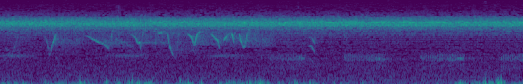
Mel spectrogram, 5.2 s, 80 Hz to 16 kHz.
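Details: Rainbow bee-eaters feeding several hidden chicks at a nest burrow at Emily Gap in mid-December, possibly slowed to 1/8 speed, give a quick run of short, rolling chirps over a steady high insect drone and low wind rumble.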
